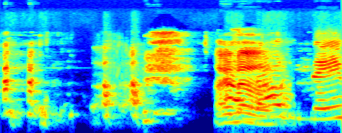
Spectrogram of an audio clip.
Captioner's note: laughs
